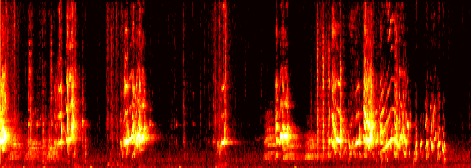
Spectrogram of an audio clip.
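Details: Budgie chirping in repeated scratchy chatters with bright squeaky accents, punctuated by soft low clicks, growing busier toward the end.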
